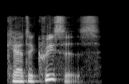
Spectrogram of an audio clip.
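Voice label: "catachresis", British English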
